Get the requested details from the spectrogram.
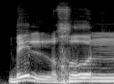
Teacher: ওয়াজিব গুন্নাহ দেখুন হরকতের বামে নুনের উপরে তাসদিদ আছে এই কারণে পেশওয়ালা খটি তাসদিদওয়ালা নুনের সাথে 3 সেকেন্ড পরিমাণ গুন্নাহ করে পড়ব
